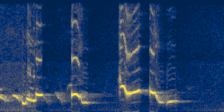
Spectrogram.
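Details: Cucak rowo (straw-headed bulbul) in ropelan song, with rich warbled phrases and loud gurgling whistles sweeping down in pitch, in quick succession.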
